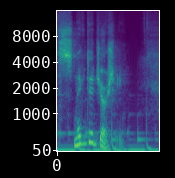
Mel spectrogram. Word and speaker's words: Snigdha Joshi: Designing Tomorrow, where AI meets the human touch with Snigdha Joshi. Oh, you know what? I totally forgot to ask. Did I pronounce that right?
